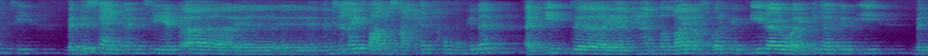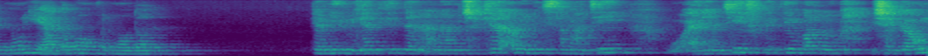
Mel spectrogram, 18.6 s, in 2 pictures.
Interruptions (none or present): none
